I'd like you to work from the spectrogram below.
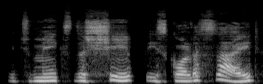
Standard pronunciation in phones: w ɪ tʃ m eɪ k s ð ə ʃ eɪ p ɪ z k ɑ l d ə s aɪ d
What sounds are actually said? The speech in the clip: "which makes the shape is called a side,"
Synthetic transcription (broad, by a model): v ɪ tʃ m eɪ k s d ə ʃ eɪ p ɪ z k ɑ l d ə s aɪ d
